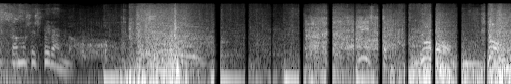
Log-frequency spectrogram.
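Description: Heavy blows thud and crash in a fight.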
